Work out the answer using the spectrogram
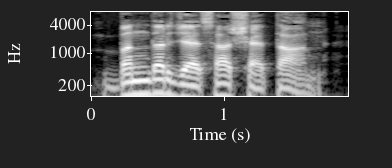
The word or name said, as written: शैतान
